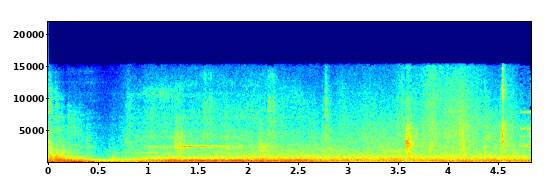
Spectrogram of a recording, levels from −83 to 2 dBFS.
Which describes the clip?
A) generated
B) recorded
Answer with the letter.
B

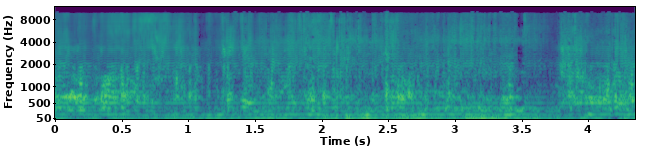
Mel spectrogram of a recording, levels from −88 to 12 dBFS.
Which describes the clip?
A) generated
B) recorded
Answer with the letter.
A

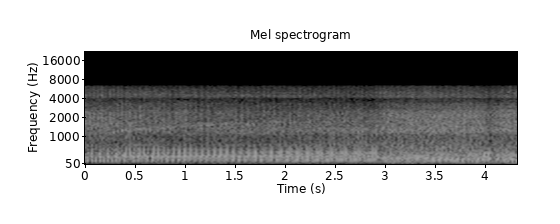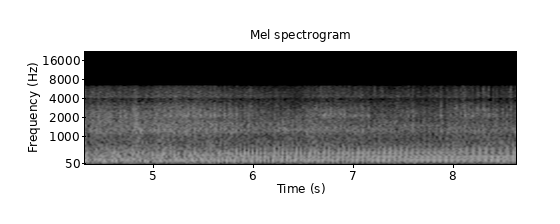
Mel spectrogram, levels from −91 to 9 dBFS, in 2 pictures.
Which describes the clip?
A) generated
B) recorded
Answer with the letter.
B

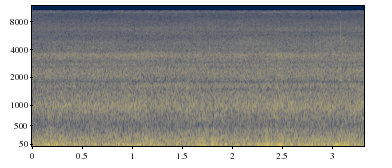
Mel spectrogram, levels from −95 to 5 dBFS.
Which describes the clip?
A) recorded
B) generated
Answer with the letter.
B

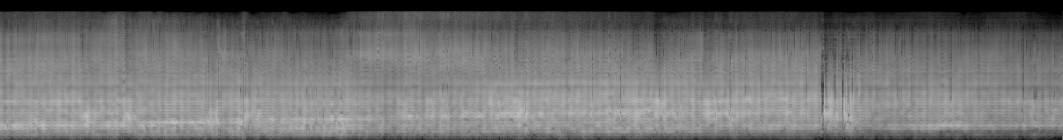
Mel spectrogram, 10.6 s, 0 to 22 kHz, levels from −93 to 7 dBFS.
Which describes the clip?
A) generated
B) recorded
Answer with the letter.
A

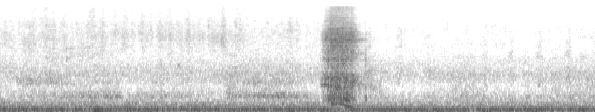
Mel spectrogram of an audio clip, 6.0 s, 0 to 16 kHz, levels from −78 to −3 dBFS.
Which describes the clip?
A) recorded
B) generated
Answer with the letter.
A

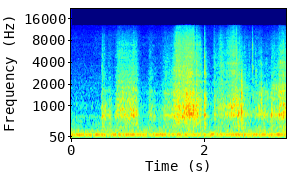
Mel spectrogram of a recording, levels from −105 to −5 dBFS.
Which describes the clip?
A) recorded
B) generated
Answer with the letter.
B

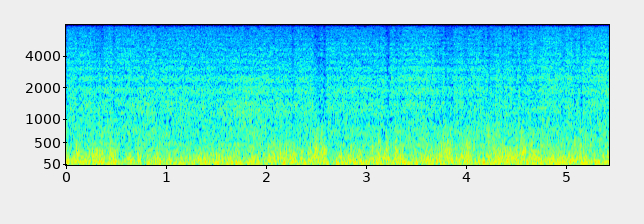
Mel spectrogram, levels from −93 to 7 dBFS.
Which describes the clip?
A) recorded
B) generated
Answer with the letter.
A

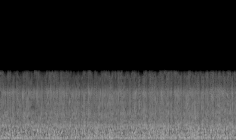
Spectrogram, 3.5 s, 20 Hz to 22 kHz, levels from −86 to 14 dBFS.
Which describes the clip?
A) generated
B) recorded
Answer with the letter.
A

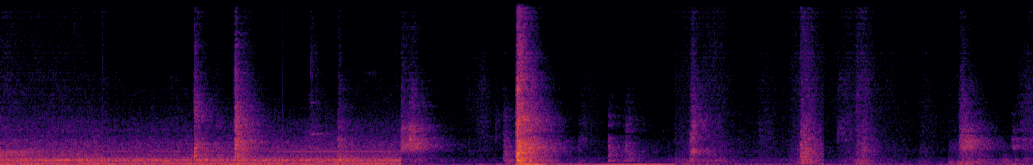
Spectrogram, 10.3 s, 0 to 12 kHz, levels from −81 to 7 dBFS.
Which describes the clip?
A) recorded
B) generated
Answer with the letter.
B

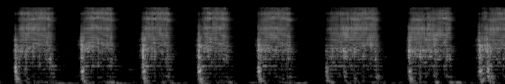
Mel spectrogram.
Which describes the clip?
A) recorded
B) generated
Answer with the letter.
B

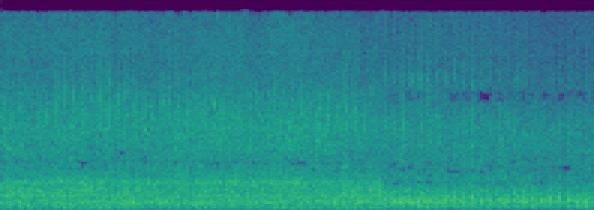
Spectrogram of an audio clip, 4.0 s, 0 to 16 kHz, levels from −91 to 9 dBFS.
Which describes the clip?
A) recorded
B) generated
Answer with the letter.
B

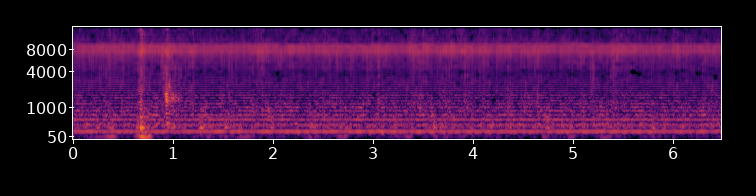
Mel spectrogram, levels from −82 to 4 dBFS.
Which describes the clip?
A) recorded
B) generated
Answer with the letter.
B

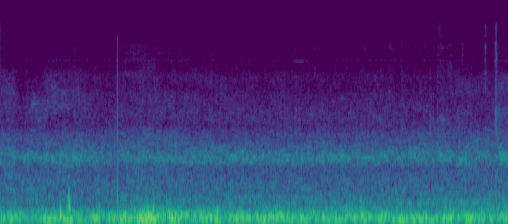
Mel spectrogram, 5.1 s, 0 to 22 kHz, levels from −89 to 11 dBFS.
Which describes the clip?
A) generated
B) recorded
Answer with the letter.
B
